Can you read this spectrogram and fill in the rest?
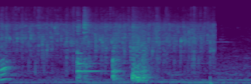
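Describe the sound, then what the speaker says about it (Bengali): An egg fries in a pan with onion, red chili powder, garam masala, salt and turmeric: a steady close sizzle with a few soft scrapes of stirring and no talking. "আমি এখন খুব সুন্দর করে ডিমটাকে ভেজে নেব।"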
